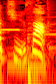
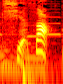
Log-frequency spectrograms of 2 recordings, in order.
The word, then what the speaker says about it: 沮丧: 就像气质优雅的学芭蕾舞出身的刘诗诗，就曾在《步步惊情》片花中把沮丧读成了且丧。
